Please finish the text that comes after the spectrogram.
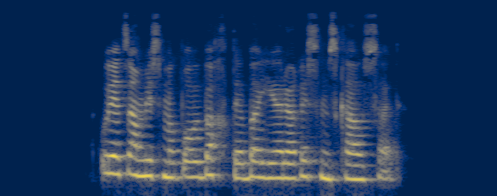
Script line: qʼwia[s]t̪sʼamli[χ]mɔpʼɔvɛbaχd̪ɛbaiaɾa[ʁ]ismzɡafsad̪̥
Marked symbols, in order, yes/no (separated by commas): no, no, yes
